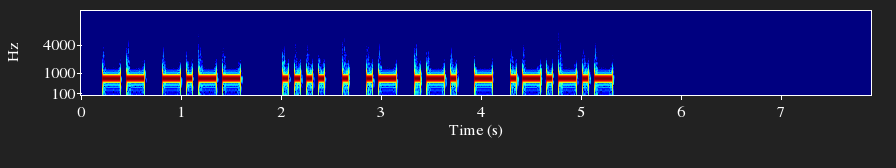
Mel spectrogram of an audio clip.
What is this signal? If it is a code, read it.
Morse code, heard as a keyed tone, about 20 wpm, 700 Hz. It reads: MY HEART.
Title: Sentences with 9-Word Phrases - 20wpm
